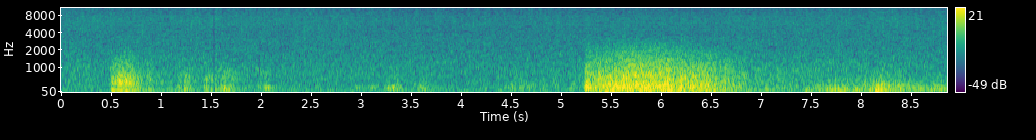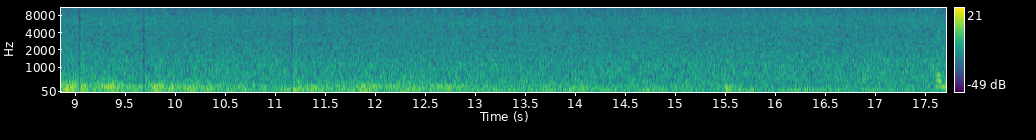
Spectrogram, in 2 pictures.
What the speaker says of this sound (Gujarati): ધોધમાર વરસાદને કારણે નદી નાળાઓ અત્યારે છલકાઈ રહ્યા છે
